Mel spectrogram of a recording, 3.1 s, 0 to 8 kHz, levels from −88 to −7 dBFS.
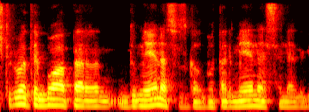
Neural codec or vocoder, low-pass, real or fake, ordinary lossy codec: none; 7.2 kHz; real; MP3, 64 kbps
